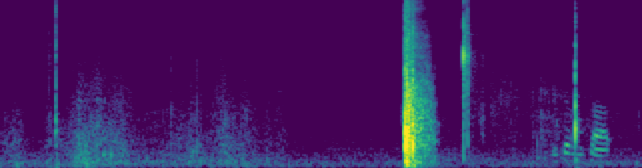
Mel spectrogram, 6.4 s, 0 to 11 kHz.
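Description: Rifle gunfire from XM193 and M855 rounds fired at body armor, a few sharp loud shots spaced seconds apart with faint echoes, preceded by quiet distant murmuring.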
